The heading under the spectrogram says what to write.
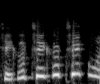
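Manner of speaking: high singsong tickle tickle; high mock singsong; playful teasing. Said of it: "And it was like".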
